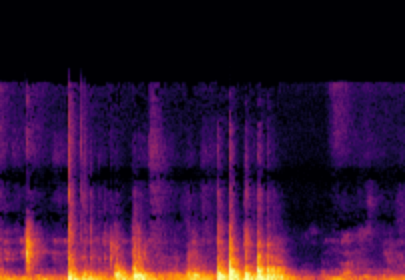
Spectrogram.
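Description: A pool cue strikes the cue ball with a sharp click right at the start, then for about two seconds a voice is heard, with a few sharper knocks among it.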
